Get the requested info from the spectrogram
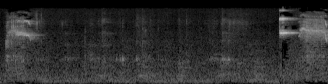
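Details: An unidentified animal gives two harsh, hissing screeches, a short one at the start and a louder, broad one near the end, with near silence in between.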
